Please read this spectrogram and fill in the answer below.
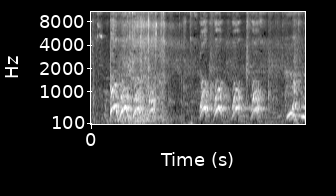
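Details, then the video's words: American Bully named Lexie whimpering during labor while delivering her first litter at home; short, high, arching whines and yips come in quick uneven bursts, separated by brief pauses, with people talking nearby. "Our American Bully Gave Birth Normal (Labor And Delivery Vlog)"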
